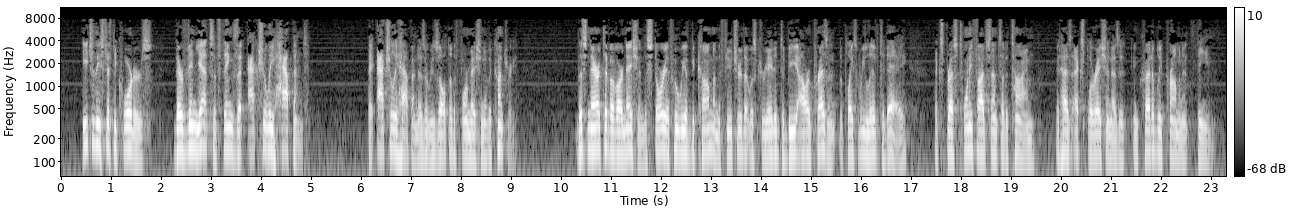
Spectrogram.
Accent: Missouri, United States; My home state is Missouri.

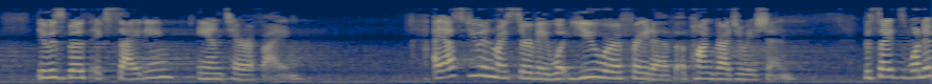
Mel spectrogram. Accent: Spokane, Washington, United States; now in Nashville, United States; all of a sudden I was just … from Spokane, Washington, feeling disoriented about where I was and certainly confused about who I was.

